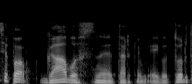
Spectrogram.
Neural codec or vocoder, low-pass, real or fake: codec, 16 kHz, 2 kbps, X-Codec, HuBERT features, trained on LibriSpeech; 7.2 kHz; fake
